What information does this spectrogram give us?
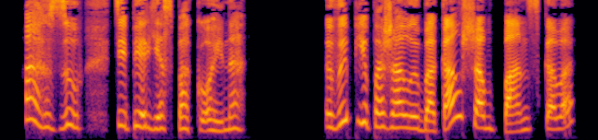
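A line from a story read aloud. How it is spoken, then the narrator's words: Joyful. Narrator (Russian): радостно сообщила она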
